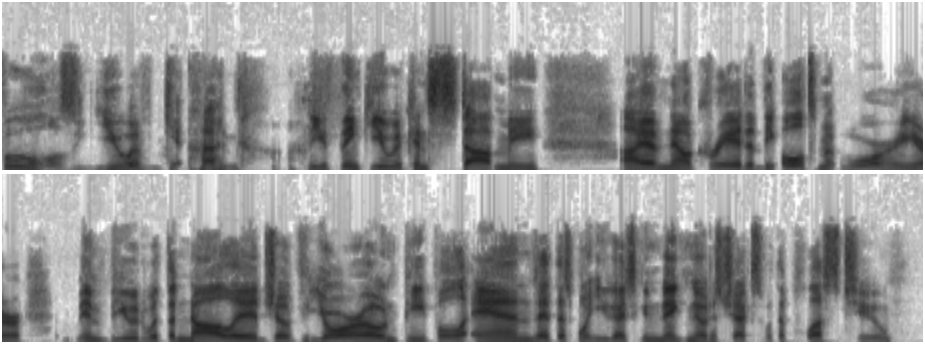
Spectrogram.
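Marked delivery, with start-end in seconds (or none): 0.0-10.4 put-on character voice, laughing, slower. Describing what the players hear, voicing Dr. Shinka: Dr. Shinka laughing while speaking. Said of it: "Dr. Shinka laughing and saying".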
